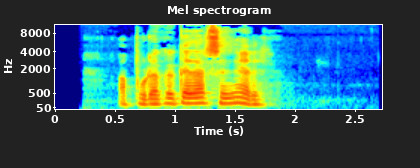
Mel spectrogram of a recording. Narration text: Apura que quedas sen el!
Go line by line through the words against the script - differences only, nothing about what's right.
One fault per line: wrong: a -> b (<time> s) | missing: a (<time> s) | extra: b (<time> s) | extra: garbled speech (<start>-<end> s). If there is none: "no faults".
no faults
